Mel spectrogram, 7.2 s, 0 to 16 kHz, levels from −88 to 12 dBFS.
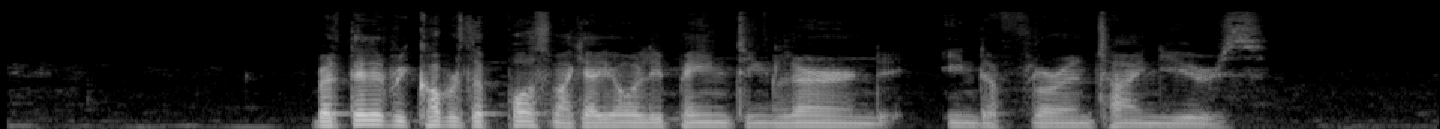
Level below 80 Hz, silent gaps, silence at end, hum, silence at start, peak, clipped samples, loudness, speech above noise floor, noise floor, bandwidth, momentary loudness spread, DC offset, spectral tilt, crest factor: -46 dBFS; none; 0.95 s; none; 1.55 s; 0 dBFS; under 0.1%; -21 LUFS; 44 dB; -65 dBFS; 10.5 kHz; 13 LU; under 0.1%; -8.5 dB/octave; 22 dB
